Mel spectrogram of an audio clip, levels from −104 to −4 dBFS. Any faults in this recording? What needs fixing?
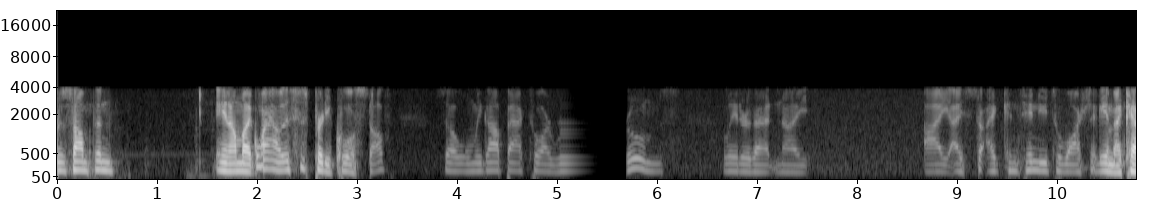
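Automatic gain rising shows up twice. Right after "this is pretty cool," around 3.0 s, the talker moves away and the level at the mic drops by about 24 dB. From 3.1 s to 7.54 s the AGC slowly pushes its gain up by about 6 dB, so the voice and the room noise swell together over several seconds. It starts again at 9.66 s and keeps climbing to the end of the clip, with the talker shifting again near 10.5 s. To prevent it, keep the talker at a steady distance from the mic, or give the AGC a slower attack and a lower gain ceiling so it doesn't chase every lean-back.

There's a call audio freeze from 5.04 s to 5.71 s. The last bit of sound gets stretched into a fading buzz or hiss for about 0.65 s, and roughly 0.41 s of that is just silence before the audio picks up exactly where it stopped. Nothing is lost, but the whole rest of the call now runs about 0.65 s later. The likely cause is packets stalling in transit until the jitter buffer ran dry and had to fill the wait. 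You can both hear it's G.711 mu-law too, with nothing above 4 kHz. To prevent the freeze, sort out the network path or give the jitter buffer a bit more headroom so it rides out delays like this one.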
